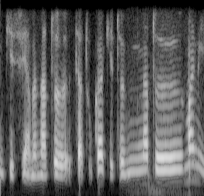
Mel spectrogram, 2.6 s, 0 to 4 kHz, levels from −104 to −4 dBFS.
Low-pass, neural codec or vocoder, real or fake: 3.6 kHz; none; real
